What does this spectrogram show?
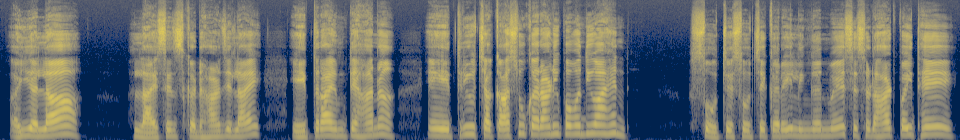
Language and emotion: Sindhi, fearful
